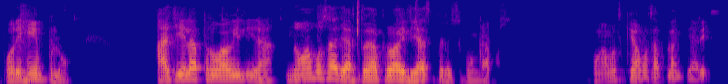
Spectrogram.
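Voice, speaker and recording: A man's voice: fairly high pitch, lively intonation, brisk, muffled recording. A man teaching math in a live online class. He explains step by step and keeps checking in with his students.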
